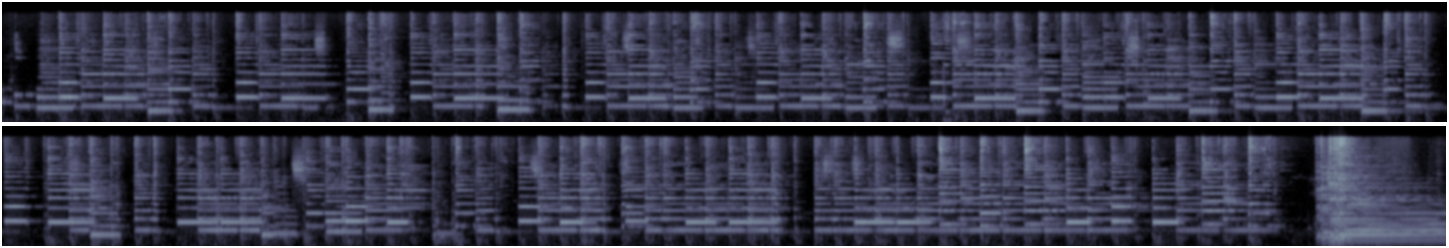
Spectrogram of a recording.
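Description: Steel-string acoustic guitar picking a single-note melodic riff, about four notes a second, the phrase repeating over and over, heard through a video-chat connection.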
